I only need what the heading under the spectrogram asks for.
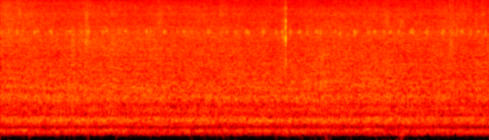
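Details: Steady droning hum of many wild bees around their comb while honey hunters work, even and unbroken throughout, with a faint high ticking in the background.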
